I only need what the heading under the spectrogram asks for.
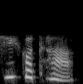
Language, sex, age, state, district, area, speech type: Assamese, female, 30-45, Assam, Sonitpur, rural, conversation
